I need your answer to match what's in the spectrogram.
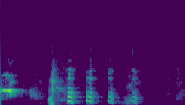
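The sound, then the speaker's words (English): A dog barks in a quick run of five or six sharp, yappy barks, moderately loud, with a brief whine before the barks and a faint yip trailing off at the end. “The dogs will probably follow you.”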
